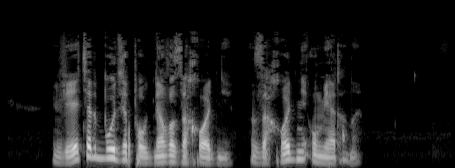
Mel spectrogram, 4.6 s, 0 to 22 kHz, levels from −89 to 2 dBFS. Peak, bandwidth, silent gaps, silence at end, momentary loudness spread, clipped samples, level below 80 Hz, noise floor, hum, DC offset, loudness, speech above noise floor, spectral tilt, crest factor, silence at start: -8 dBFS; 11 kHz; none; 1 s; 16 LU; under 0.1%; -56 dBFS; -72 dBFS; none; under 0.1%; -25 LUFS; 47 dB; -6.5 dB/octave; 18 dB; 0.55 s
